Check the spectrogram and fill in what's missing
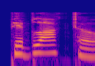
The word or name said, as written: piblokto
